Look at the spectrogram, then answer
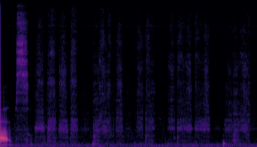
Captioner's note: marker scratching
